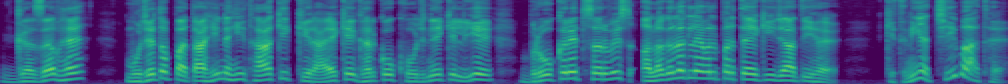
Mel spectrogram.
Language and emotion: Hindi, surprised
